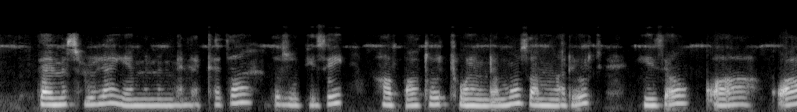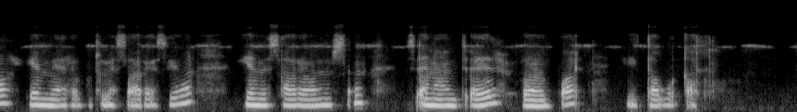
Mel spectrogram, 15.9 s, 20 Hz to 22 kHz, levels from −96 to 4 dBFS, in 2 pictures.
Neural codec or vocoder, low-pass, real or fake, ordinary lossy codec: codec, 16 kHz, 4 kbps, FreqCodec, smaller model; 7.2 kHz; fake; Opus, 32 kbps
